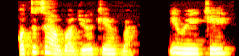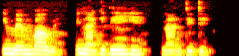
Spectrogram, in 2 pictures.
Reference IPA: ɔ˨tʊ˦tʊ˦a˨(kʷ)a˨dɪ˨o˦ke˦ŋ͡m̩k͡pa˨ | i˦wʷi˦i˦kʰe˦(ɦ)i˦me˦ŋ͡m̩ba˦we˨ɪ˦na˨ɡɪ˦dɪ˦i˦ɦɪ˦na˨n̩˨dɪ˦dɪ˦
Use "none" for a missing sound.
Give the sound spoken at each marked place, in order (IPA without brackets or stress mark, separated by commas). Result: ɡʷ, none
